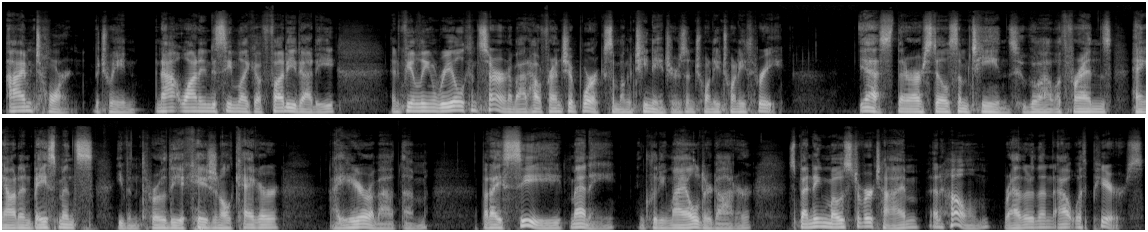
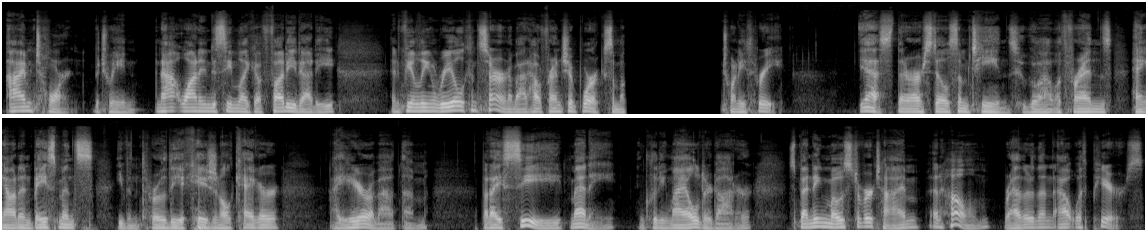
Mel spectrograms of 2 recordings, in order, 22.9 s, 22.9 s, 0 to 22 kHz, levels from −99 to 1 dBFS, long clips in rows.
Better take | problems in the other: first | audio cutting out; at 6 s for 1 s

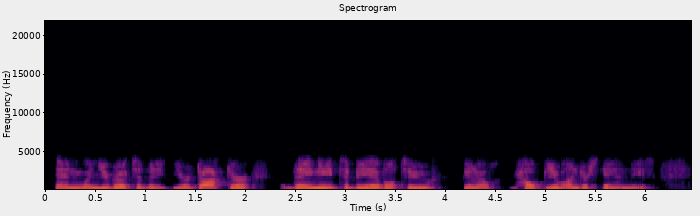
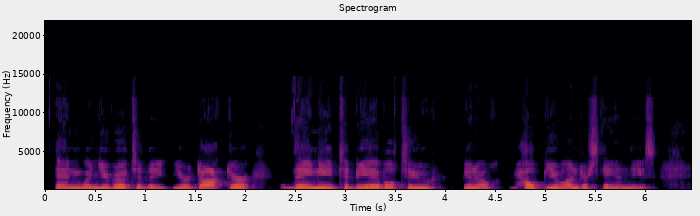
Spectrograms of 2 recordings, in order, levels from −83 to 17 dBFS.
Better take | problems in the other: second | garbled, watery; badly; nothing above 4 kHz; slightly in the second

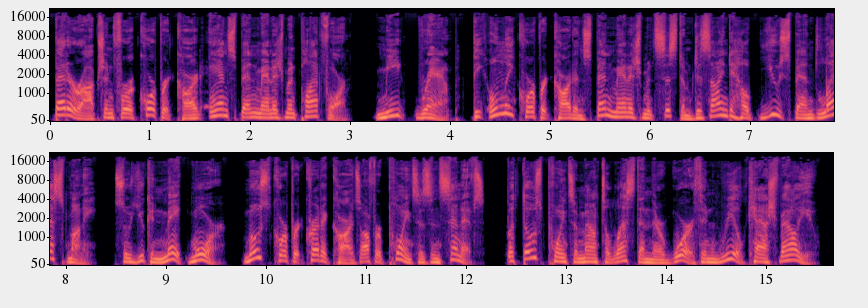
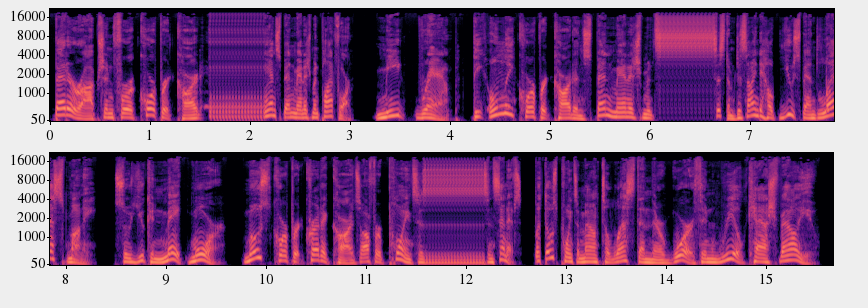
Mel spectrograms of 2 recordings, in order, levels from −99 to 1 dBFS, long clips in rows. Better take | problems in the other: first | audio freezing; at 1.5 s for 0.5 s, at 6 s for 0.5 s and at 12 s for 0.5 s

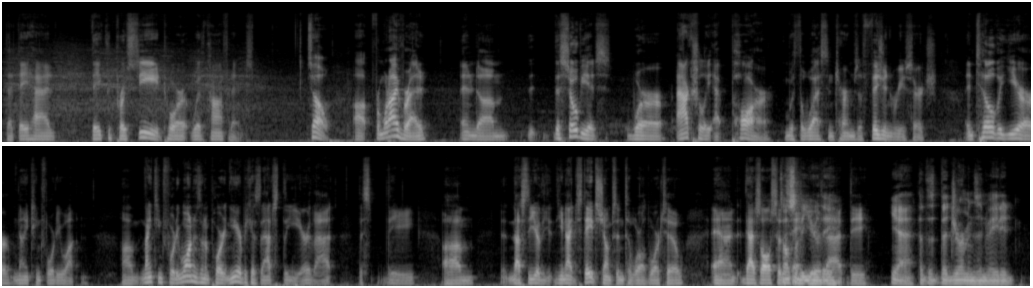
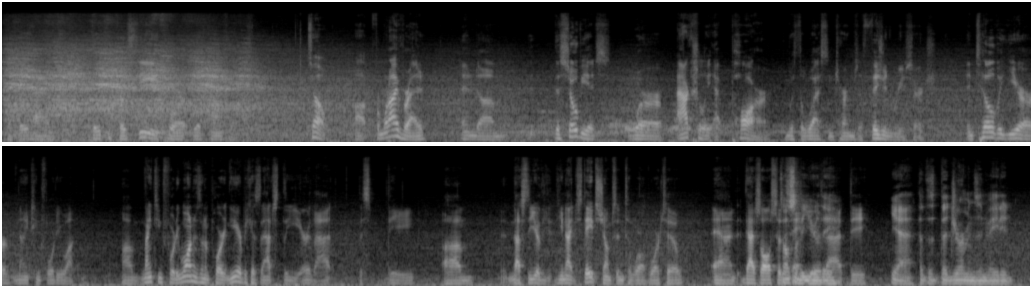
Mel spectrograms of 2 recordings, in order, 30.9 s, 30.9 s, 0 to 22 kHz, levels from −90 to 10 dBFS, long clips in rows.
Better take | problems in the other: first | train or aircraft noise; loud; throughout; 1 dB below the speech; faint in the first

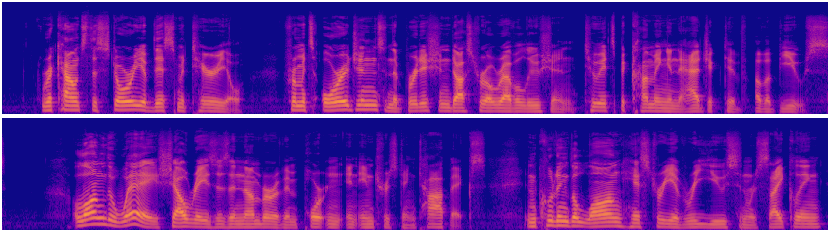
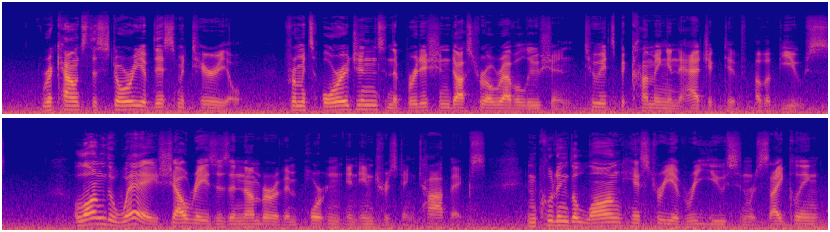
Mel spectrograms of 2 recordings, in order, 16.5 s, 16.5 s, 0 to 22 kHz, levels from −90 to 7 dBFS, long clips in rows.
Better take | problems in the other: first | wind noise on the microphone; occasional gusts; 25 dB below the speech

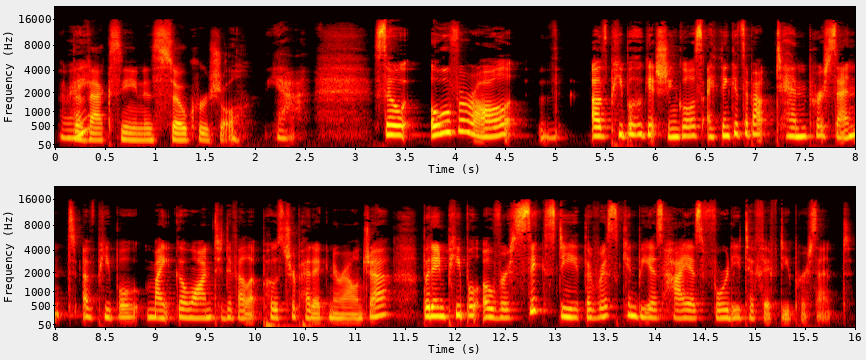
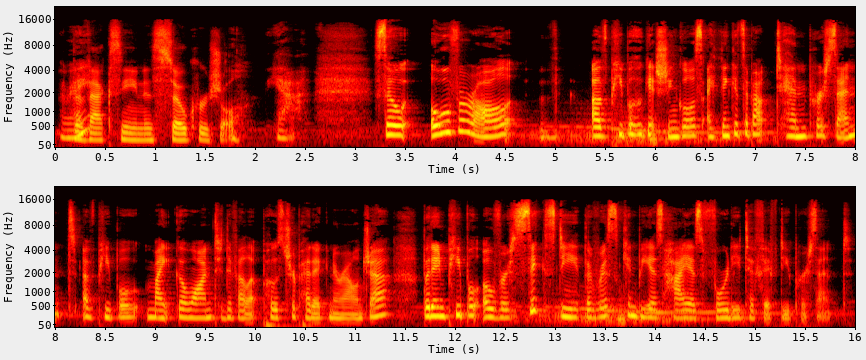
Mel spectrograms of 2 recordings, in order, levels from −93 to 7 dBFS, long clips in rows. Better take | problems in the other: first | low rumble; faint; throughout; 20 dB below the speech

